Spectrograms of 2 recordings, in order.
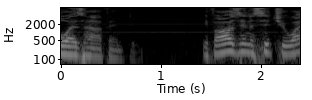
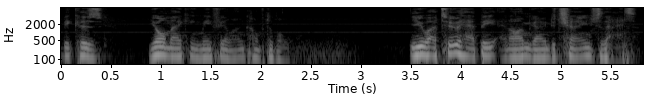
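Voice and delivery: negative guy; 7 semitones lower, 4 dB louder than usual. Retold or imitated. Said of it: "really negative sort of outlook".

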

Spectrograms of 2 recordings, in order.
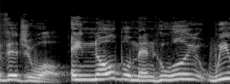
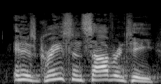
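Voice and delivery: normal talking voice

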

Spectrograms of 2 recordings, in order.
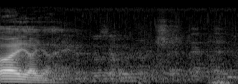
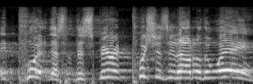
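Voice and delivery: rising fervent sermon voice; preacher's voice; 3 semitones higher than usual. Real, not acted. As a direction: preach it with building fire. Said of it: "now I have a preacher's voice".

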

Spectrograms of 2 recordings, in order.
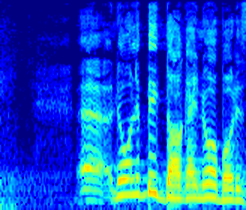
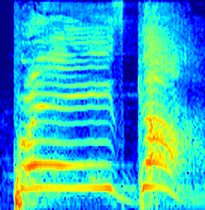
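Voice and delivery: louder, higher cry of praise; crying shout of praise; 10 semitones higher, 12 dB louder than usual. Real, not acted. Preacher overcome while reading, crying out praise. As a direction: break out in praise.

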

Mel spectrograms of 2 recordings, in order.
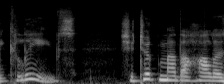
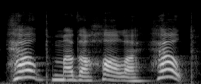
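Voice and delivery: calling for help, higher and louder; a narrator's mock yell for help; mild scream; 5 semitones higher, 5 dB louder than usual. A narrator's reading. Girl in the lake screams to Mother Holla, mock yell.

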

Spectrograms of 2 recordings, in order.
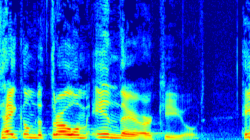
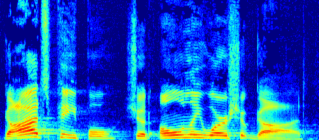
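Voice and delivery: ordinary talk

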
